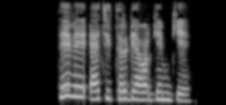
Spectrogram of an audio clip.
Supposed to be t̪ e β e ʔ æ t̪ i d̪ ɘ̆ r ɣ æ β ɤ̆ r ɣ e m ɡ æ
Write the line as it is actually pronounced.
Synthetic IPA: t̪ e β e ʔ æ t̪ i t̪ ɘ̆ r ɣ æ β ɤ̆ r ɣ e m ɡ e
